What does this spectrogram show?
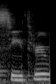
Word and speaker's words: C-Thru: My favorite ruler to use is the red see-through ruler. Like the brand, it's called See-Through, and it's spelled C-THRU, see-through.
